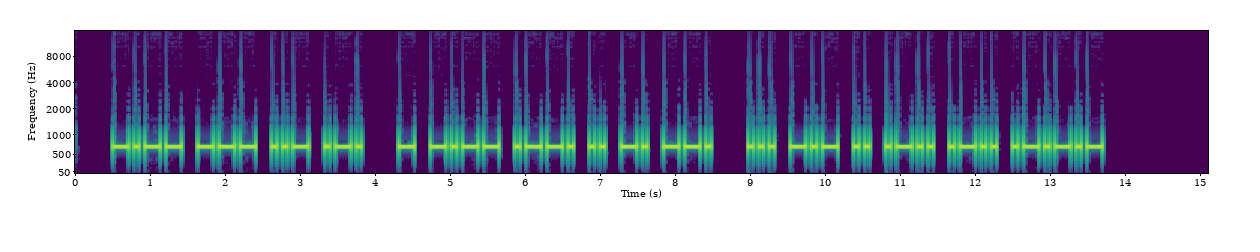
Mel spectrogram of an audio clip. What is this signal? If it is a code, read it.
Morse code, heard as a keyed tone, about 17 wpm, 700 Hz. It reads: YOUR TYPING SKILL.
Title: Pangram Challenge v2 - 17wpm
